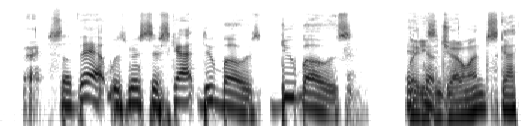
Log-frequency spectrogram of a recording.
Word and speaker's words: DuBose: I think I said say D-U. Maybe. B-O-S-E, but he said, got to say it right. You got to say it the right way. DuBose.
